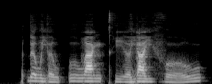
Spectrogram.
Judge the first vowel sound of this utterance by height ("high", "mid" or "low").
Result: mid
